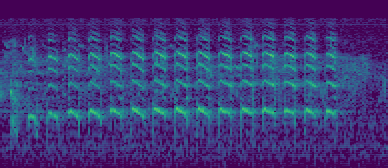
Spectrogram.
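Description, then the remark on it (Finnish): A Eurasian wryneck gives its loud, ringing call: a steady series of about fifteen nasal, slightly whining notes, evenly spaced at roughly four per second, clear with no other sounds. “Käenpiika ei rummuttele. Se ilmoittaa itsestään kiikittämällä kovaäänisesti.”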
